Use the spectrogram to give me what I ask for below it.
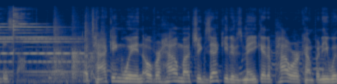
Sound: bell

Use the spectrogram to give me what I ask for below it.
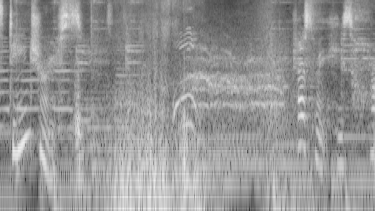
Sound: tires squealing

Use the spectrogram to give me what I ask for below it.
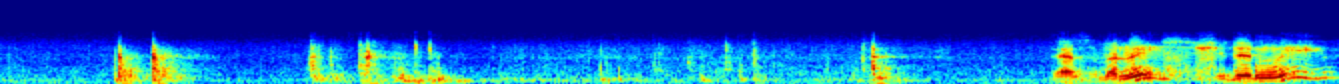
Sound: knocks on door

